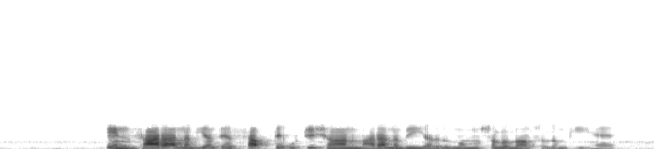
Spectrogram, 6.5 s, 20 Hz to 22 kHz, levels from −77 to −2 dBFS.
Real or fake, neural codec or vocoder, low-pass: real; none; 3.6 kHz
